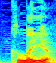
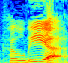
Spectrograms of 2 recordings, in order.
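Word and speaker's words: Kealia: How do you pronounce her name? Kalia. Kalia.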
